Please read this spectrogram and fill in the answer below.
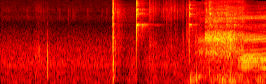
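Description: Metal cap levered off a glass beer bottle with a lighter: two sharp clicks about a fifth of a second apart, a little past the middle.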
